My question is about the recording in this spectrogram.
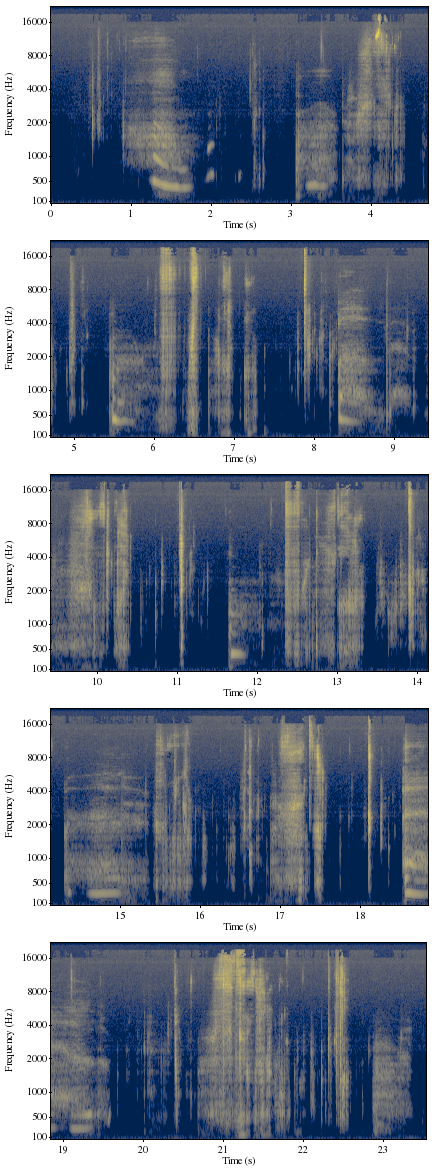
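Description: A person chews food with a strong smell, giving many soft, irregular bursts of chewing and crunching with quiet breaths between them, faint throughout.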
